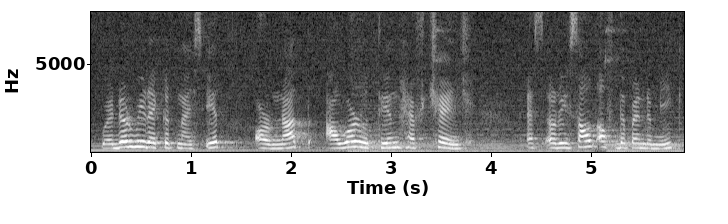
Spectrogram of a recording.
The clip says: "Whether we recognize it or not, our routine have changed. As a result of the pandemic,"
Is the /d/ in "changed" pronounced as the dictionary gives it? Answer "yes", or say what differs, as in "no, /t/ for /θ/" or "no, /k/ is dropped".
no, /d/ is dropped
